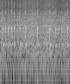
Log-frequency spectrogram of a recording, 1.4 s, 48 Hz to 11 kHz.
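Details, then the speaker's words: 1999 Toyota Sienna V6 with misfire codes P0301/P0304: idle with one plug wire pulled, stumbling with sharp uneven ticks, audibly rough compared to pulling the dead cylinder's wire. "we're gonna remove the other one that you can see a big difference and you actually gonna hear it"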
